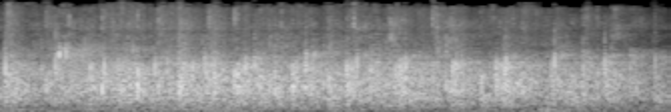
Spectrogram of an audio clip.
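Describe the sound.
Dense audience applause welcomes a guest at a business school talk: a steady, loud wash of many hands clapping that holds at an even level throughout.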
